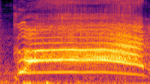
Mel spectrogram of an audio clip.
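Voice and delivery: high drawn-out whine to God; whiny cry. Retold or imitated. Preacher lying on bed calling God, whiny. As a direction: wail his name like a sulky kid.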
